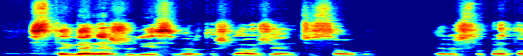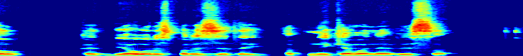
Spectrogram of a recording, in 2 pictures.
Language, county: Lithuanian, Klaipėda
